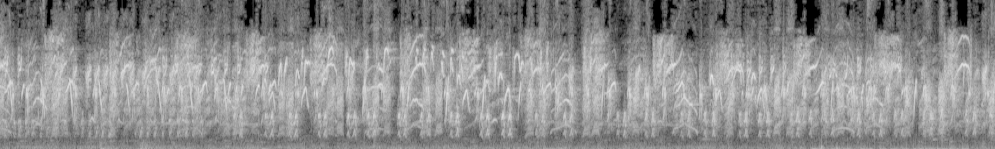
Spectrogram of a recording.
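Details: Bird-catching lure of small birds: a thick, nonstop mass of high, sharp chirps and tweets from many callers, steady and loud throughout.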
